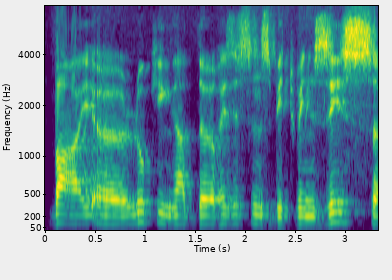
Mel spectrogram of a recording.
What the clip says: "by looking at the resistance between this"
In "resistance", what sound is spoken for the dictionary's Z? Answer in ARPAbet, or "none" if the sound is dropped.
Z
